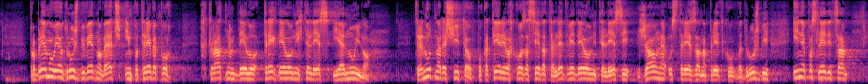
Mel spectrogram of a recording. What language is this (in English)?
Slovenian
